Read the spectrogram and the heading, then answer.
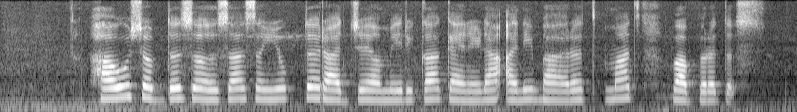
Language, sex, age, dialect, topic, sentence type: Marathi, female, 18-24, Northern Konkan, banking, statement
